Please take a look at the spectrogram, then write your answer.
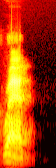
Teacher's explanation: The R sound at the beginning of red is formed with the tongue tip raised and curved back near the alveolar ridge.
